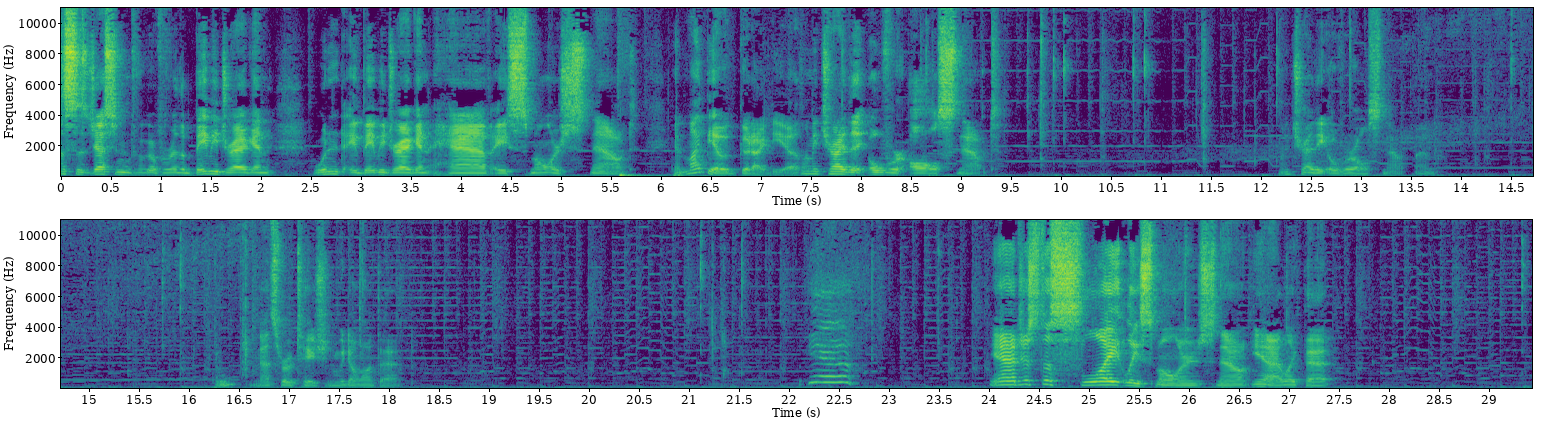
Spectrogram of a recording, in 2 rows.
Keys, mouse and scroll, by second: 7.0-7.4 scroll down 3, 8.7-10.1 scroll down 2, 10.1 right click, 10.1-10.9 scroll down 1, 10.9 shift+right click, 14.4-15.9 drag, 16.9 ctrl+z, 17.6-21.1 drag, 26.2-29.3 drag.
